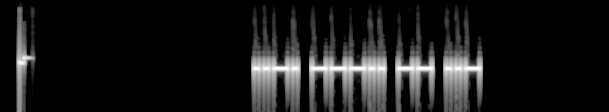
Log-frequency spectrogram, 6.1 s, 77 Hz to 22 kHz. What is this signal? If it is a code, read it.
Morse code, heard as a keyed tone, about 25 wpm, 700 Hz. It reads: F8MU
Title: DXCC-100 Call Signs - 4 Characters - 25wpm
